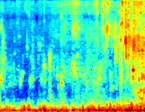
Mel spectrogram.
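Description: Water gurgles and trickles as a bottle is filled from a lake on a solo fall canoe trip, an uneven, bubbling flow heard close up against low rumbling background noise.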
